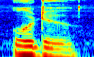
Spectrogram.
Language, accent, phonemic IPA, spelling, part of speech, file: English, US, /ˈʊəɹduː/, Urdu, proper noun / adjective, En-us-Urdu.ogg
- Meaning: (proper noun) Modern Standard Urdu, an Indo-Aryan language with native speakers mainly in Pakistan and North India. It is a standardized and Persianized version of Hindustani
